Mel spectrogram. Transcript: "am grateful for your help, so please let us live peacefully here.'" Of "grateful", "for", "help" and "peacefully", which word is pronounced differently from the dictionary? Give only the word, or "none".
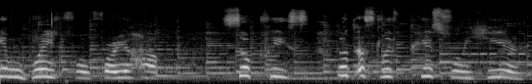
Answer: help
